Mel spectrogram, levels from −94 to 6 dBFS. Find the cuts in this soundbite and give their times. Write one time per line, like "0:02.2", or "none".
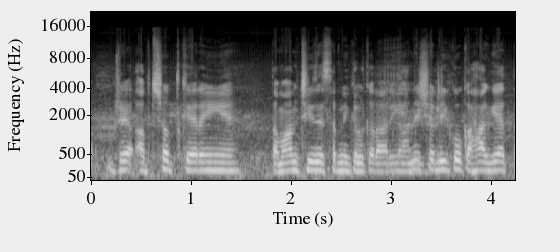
0:03.1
